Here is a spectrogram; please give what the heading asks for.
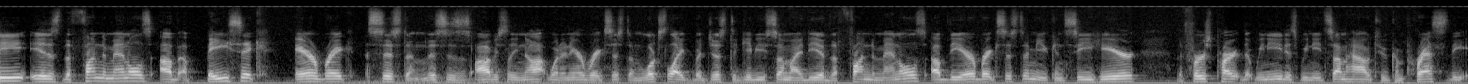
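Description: No technical faults can be heard anywhere in this audio. Nothing in it points to trouble in the chain that recorded or carried it.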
